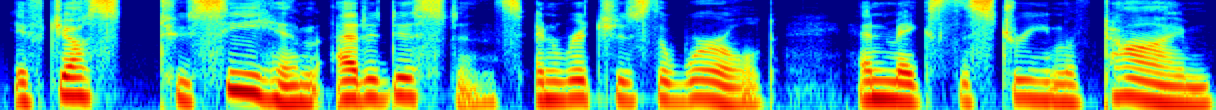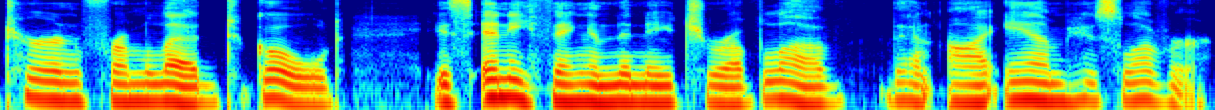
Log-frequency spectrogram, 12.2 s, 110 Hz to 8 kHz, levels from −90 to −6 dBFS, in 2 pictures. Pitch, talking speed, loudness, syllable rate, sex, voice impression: 160 Hz, 170 wpm, -21 LUFS, 4.1 syllables/s, female, feminine, middle-aged, tensed, powerful, hard, clear, slightly raspy, intellectual, calm, slightly reassuring, slightly strict, slightly sharp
